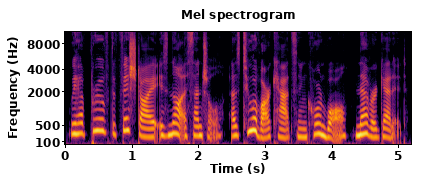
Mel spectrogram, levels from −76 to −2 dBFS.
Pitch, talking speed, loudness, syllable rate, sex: 240 Hz, 220 wpm, -17 LUFS, 5.0 syllables/s, female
